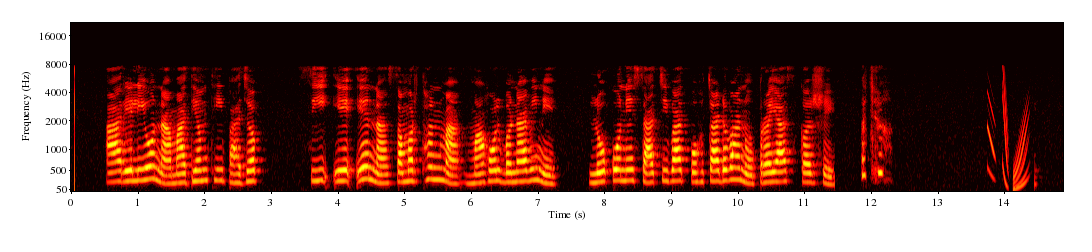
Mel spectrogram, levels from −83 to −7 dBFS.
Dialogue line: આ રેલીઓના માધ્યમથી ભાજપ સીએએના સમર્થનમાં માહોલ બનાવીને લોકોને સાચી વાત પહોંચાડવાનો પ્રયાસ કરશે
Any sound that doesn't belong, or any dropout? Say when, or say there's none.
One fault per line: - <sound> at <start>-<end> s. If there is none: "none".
- sneeze at 11.8-12.3 s
- chirp at 13.7-14.4 s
